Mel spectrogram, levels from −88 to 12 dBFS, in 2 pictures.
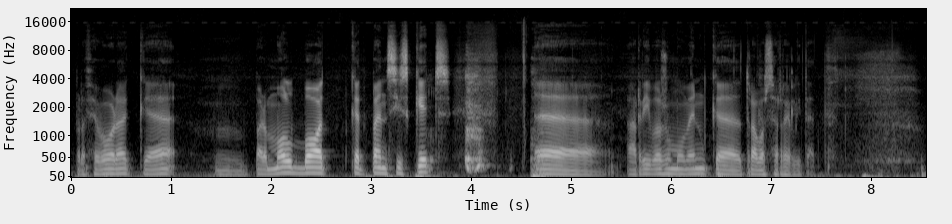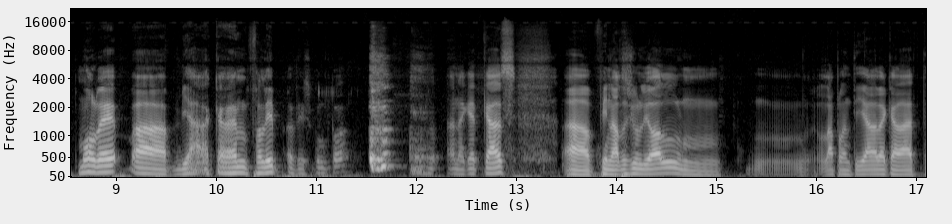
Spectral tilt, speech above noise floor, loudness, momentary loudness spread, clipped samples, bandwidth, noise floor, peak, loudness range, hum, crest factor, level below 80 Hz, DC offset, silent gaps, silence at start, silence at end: -4.5 dB/octave; 21 dB; -23 LUFS; 22 LU; under 0.1%; 16.5 kHz; -45 dBFS; -4 dBFS; 6 LU; none; 20 dB; -44 dBFS; under 0.1%; none; 0.05 s; 0.1 s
